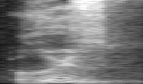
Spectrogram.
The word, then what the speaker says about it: ruse: Sauf que, par exemple, ruse, on va dire z, ruse.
